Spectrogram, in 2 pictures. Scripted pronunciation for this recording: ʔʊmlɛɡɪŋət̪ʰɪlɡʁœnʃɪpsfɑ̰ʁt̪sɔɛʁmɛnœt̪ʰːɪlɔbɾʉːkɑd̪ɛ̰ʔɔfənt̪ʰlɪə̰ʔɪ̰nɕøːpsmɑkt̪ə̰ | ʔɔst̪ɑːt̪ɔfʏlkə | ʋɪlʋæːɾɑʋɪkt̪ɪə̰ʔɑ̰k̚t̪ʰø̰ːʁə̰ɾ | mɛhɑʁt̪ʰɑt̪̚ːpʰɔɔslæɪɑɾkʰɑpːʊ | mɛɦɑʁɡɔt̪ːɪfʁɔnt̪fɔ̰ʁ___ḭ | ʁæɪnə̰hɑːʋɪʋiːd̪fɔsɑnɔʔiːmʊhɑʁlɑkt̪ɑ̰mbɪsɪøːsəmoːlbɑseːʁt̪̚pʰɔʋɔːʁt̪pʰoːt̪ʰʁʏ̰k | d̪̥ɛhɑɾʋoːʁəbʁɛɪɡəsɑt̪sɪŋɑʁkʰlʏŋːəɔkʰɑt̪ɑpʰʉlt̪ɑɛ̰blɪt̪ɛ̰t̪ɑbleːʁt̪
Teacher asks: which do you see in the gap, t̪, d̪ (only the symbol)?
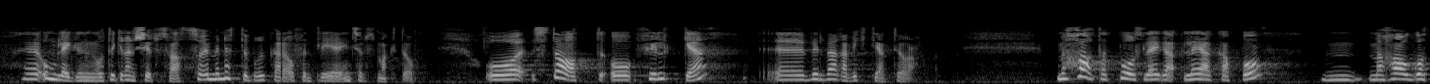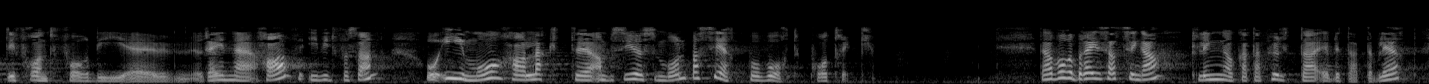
d̪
